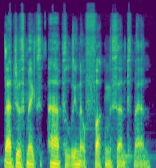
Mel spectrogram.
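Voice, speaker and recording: Gravelly deep-voiced man ranting at a game. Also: fast, soft background music. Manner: frustrated, profane ranting with frequent laughs. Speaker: streamer. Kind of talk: casual gameplay commentary.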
